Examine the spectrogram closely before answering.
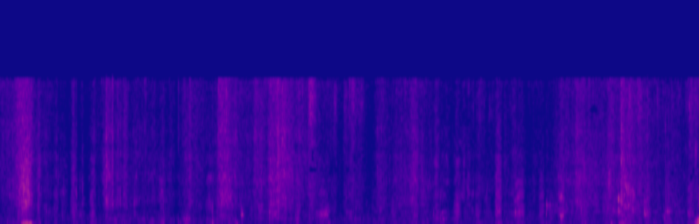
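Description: Dogs growl and snarl while wrestling.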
